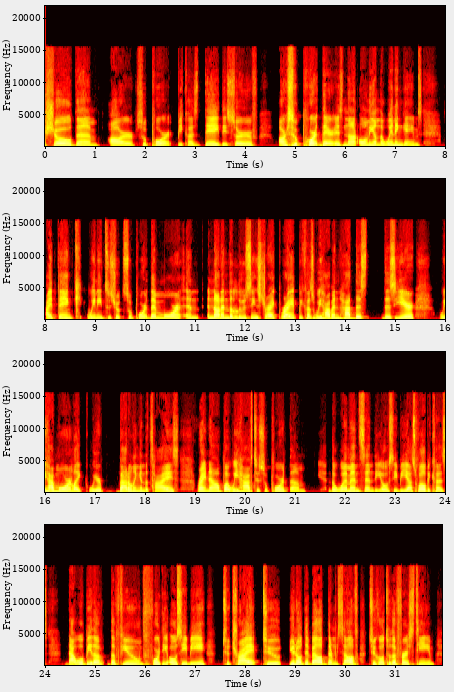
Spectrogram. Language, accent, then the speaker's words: English; Puerto Rico; now in Orlando, United States; I come from um, Puerto Rico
